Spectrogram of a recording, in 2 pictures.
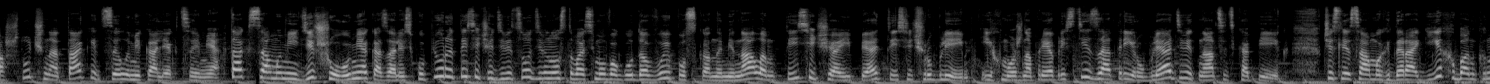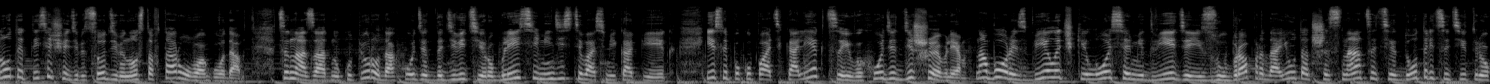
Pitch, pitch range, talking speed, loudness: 240 Hz, 205-285 Hz, 120 wpm, -26 LUFS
